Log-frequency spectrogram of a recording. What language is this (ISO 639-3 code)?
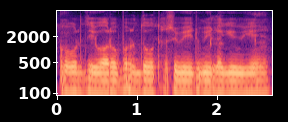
hin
